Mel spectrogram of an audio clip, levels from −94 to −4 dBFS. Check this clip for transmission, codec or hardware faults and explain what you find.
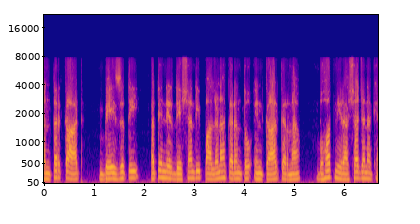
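One codec fault runs through the whole clip. Bluetooth LC3 compression, present from start to finish: the speech was likely carried over LC3 at a low rate, which fits about 16 kbps. The transform codec discards much of the upper spectrum and fills the gaps with noise, leaving nothing above 7.7 kHz and giving the speech a heavily breathy, grainy edge.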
